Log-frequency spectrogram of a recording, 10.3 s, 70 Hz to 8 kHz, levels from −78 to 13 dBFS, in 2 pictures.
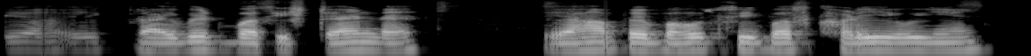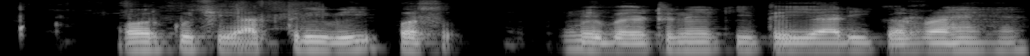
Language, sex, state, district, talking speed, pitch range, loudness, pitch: Hindi, male, Uttar Pradesh, Gorakhpur, 145 wpm, 110-120 Hz, -19 LUFS, 115 Hz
